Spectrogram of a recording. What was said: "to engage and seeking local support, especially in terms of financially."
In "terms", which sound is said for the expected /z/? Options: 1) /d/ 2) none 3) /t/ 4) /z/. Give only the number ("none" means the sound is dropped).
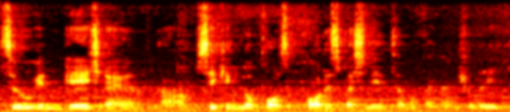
2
